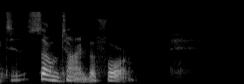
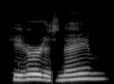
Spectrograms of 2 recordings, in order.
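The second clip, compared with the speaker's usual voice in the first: usual speaking voice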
